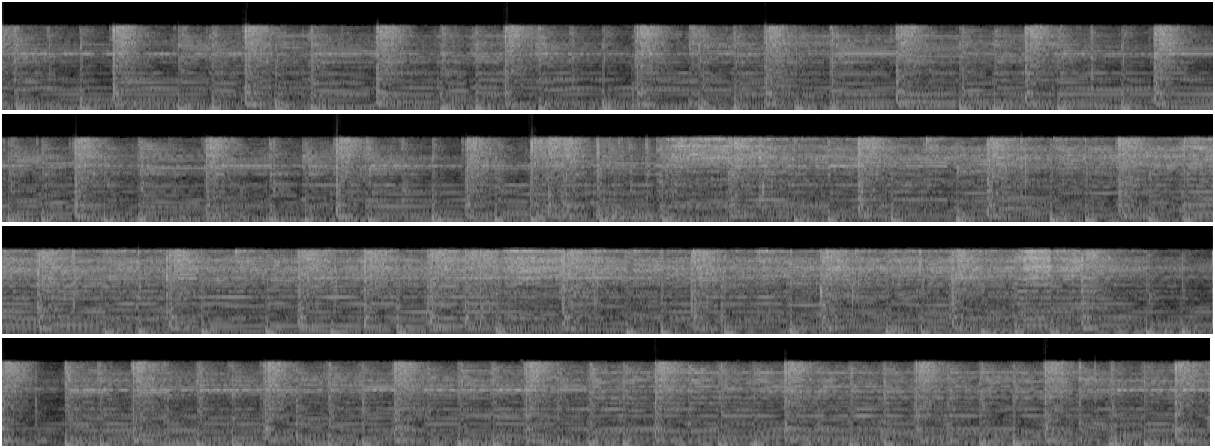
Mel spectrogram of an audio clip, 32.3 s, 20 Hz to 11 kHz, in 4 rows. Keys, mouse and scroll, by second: 0.8 middle click, 1.5-2.1 scroll up 1, 2.6 scroll down 2, 3.3 scroll up 1, 3.8 click, 5.4 click, 7.0 click, 7.0 click, 8.3 click, 9.2 click, 12.5 click, 12.6 click, 13.0 scroll down 2, 14.3 ,, 14.9 scroll up 2, 15.6 right click, 16.5 click, 17.6 click, 18.2 click, 19.7 click, 20.1 click, 20.2 double click, 20.9 double click, 22.2 right click, 22.5 right click, 23.0 click, 24.0 click, 24.7 click, 26.2 click, 27.8 click, 28.1 click, 29.7-30.9 scroll down 1, 31.1 click, 31.6 click.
